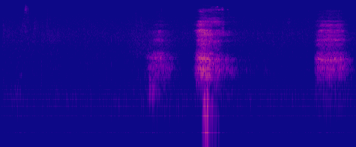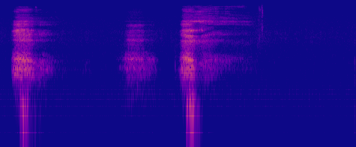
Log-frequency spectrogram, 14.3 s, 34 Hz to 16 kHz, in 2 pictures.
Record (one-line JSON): {"exhalation_length": "14.3 s", "exhalation_amplitude": 6967, "exhalation_signal_mean_std_ratio": 0.29, "survey_phase": "beta (2021-08-13 to 2022-03-07)", "age": "65+", "gender": "Female", "wearing_mask": "No", "symptom_fatigue": true, "symptom_headache": true, "symptom_onset": "12 days", "smoker_status": "Ex-smoker", "respiratory_condition_asthma": false, "respiratory_condition_other": false, "recruitment_source": "REACT", "submission_delay": "2 days", "covid_test_result": "Negative", "covid_test_method": "RT-qPCR", "influenza_a_test_result": "Negative", "influenza_b_test_result": "Negative"}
